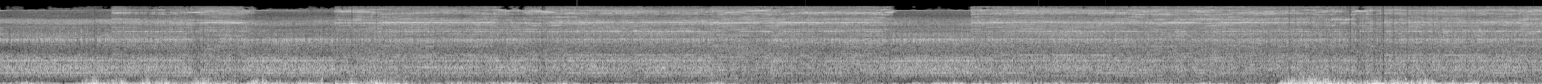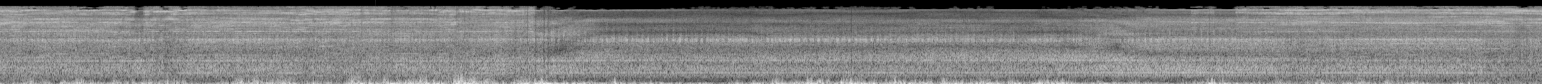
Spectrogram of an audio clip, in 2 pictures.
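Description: Angle grinder fitted with a thick abrasive grinding wheel running steadily while the steel edge of a small hoe is pressed against it, grinding and sharpening the blade. The tone shifts for a few seconds about two-thirds of the way through, then settles back.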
